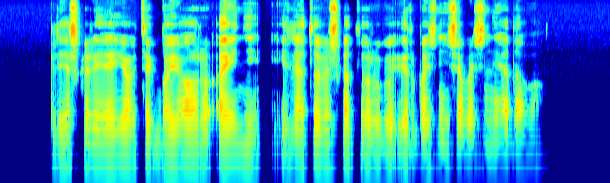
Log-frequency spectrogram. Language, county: Lithuanian, Šiauliai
